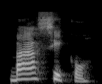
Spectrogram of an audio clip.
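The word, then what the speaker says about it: básico: interior see okay interior basico this accent on the a doesn't mean we pronounce that ah differently we just punch that syllable harder than the EO syllables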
